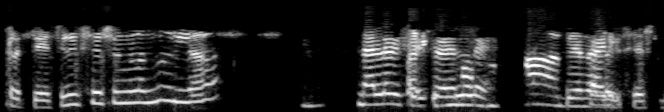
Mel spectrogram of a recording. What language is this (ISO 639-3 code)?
mal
